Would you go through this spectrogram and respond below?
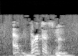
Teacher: the word advertisement accent on the second syllable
